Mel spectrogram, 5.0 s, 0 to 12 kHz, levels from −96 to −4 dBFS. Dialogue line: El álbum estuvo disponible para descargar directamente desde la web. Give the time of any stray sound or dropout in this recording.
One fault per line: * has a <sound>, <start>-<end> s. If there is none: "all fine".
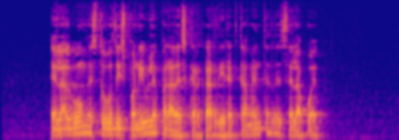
* has a dropout, 2.5-2.6 s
